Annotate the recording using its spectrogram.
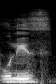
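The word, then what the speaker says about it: Woolies: আছে হল গিয়ে উলরস এখানে উলোরসকে সবাই বলে উলিজ এই প্রোনাউন্সিয়েশনটা আপনারা জেনে রাইখেন যে উলিজ হিসেবে ইউজ করে।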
